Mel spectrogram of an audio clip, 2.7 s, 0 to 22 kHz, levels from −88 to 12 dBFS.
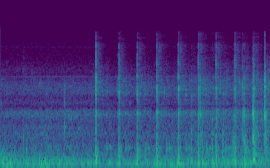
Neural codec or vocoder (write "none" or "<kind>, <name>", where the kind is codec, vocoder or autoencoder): none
